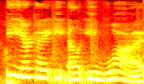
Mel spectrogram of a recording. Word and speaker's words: Berkeley: That's B-E-R-K-E-L-E-Y, like you're barking, Berkeley, you're barking up the wrong tree.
